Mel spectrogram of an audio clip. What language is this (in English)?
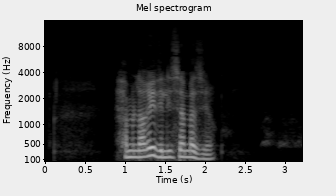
Kabyle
